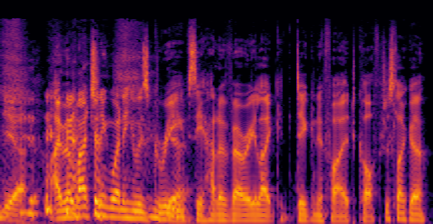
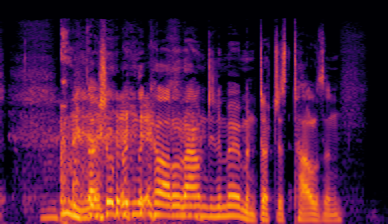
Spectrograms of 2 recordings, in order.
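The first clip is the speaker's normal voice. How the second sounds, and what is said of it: Posh, well-spoken character voice. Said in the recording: “Do you reckon he was posh? Do you reckon he had a lovely, well-spoken accent? ... he had to be posh. There was no way wasn't posh.”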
